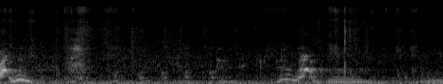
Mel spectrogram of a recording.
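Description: A dog giving short, low barks and whines, once at the start and again about three seconds in.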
